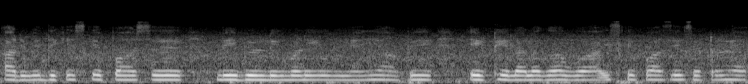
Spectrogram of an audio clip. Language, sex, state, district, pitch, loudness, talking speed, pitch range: Hindi, female, Haryana, Rohtak, 210 Hz, -16 LUFS, 170 wpm, 205-215 Hz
